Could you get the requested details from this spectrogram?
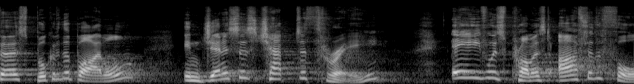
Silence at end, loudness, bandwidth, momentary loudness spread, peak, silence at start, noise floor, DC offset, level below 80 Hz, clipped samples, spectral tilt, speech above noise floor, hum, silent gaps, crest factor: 0 s; -22 LUFS; 16 kHz; 12 LU; -6 dBFS; 0 s; -46 dBFS; under 0.1%; -70 dBFS; under 0.1%; -3.5 dB/octave; 24 dB; none; none; 18 dB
